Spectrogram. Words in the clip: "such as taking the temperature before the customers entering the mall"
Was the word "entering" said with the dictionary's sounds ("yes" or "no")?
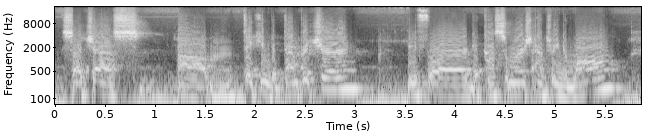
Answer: yes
